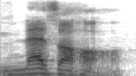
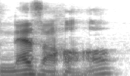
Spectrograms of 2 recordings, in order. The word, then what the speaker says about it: Nezahal: Nezahal. His name is Nezahal. Or it could be Nezahal, or it could be Nezahal. There's 3 different syllables you can put the emphasis on.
